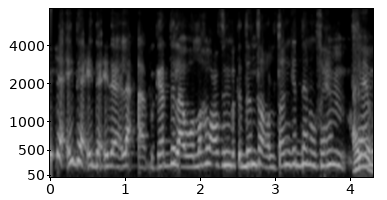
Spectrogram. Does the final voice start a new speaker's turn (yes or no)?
yes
